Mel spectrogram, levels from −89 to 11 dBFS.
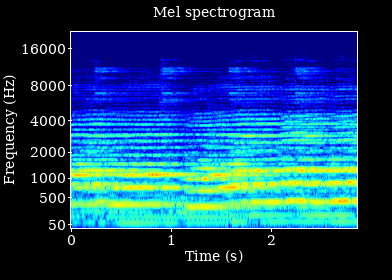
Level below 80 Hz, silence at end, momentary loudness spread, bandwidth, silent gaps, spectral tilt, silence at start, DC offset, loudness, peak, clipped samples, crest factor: -54 dBFS; 0 s; 3 LU; 12 kHz; none; -4 dB/octave; 0 s; under 0.1%; -22 LUFS; -10 dBFS; under 0.1%; 12 dB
